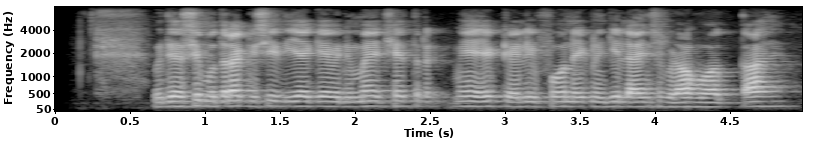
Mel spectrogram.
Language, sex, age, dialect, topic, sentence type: Hindi, male, 46-50, Awadhi Bundeli, banking, statement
